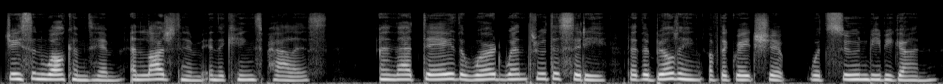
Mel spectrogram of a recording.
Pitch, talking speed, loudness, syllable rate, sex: 215 Hz, 190 wpm, -16 LUFS, 4.7 syllables/s, female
